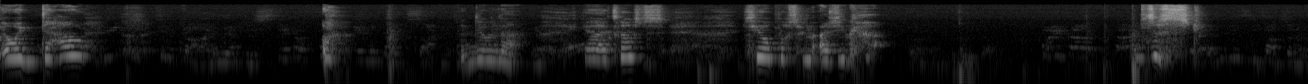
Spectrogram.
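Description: A young girl talks and sings in short bursts close by.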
